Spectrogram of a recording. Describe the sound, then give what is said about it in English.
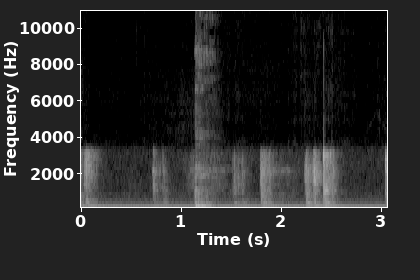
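Heavy, irregular keyboard typing as someone Googles a Super Bowl trivia question, with loud clacking bursts separated by short pauses, one strike much sharper than the rest, over a steady low electrical hum. “Is he typing with his fists?”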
